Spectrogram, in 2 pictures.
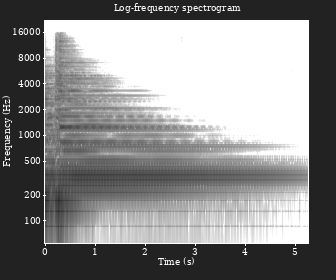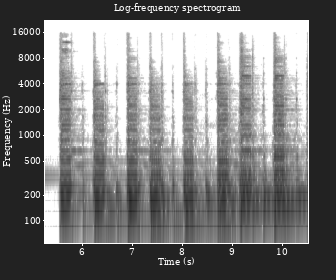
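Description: Acoustic guitar: a strummed chord rings out and slowly fades away over about five seconds. Rhythmic strumming then starts again about five and a half seconds in, at roughly two strokes a second.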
